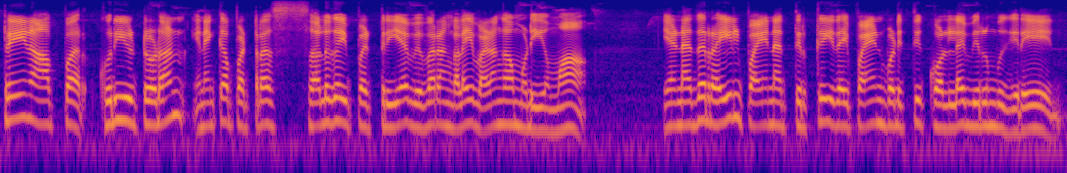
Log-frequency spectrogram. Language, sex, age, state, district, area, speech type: Tamil, female, 30-45, Tamil Nadu, Vellore, urban, read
